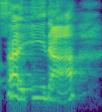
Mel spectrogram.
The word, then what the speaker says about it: Saida: Saida. Saida. You see, Hmm. I try to practice it. It's not pronounced the way it's spelled, Saida, and I should know that.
